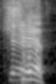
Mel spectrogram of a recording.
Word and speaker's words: GIF: It's a soft G. It's a GIF.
